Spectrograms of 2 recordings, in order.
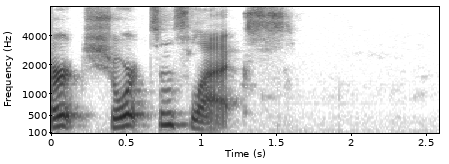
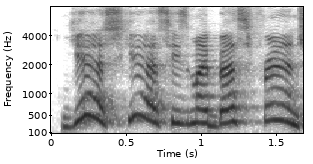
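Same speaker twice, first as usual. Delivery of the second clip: much higher excited cry; girl finding her lost bear, overjoyed; joyful shout; 10 semitones higher, slower than usual. A narrator's reading. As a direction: burst out with relief. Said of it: "shouted Lisa as she came running".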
